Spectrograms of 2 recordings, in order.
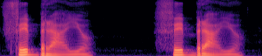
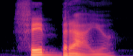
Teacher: there's a double letter, double B this time. So again, it should be long.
